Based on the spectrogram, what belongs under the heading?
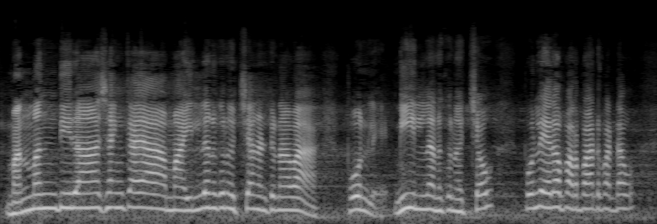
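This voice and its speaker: A man's voice: high-pitched, quick pace, pushed and bright, a little hiss or hum. A man voicing an exasperated village milkmaid who scolds a boy with mocking, incredulous questions. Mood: incredulous scolding.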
